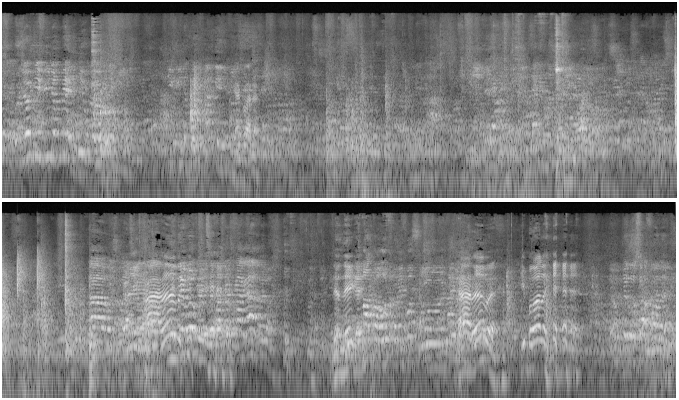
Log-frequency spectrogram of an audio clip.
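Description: Several men talk and call out with animation nearby.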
